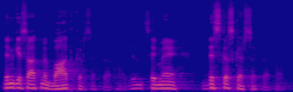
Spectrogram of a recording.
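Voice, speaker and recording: A man, a voice-over artist giving a reflective podcast interview, measured, quoting poets and slowing down for emphasis. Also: fairly low pitch, a little mellow. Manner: measured, quotes poets and sayings, slows for emphasis.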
